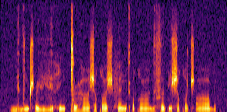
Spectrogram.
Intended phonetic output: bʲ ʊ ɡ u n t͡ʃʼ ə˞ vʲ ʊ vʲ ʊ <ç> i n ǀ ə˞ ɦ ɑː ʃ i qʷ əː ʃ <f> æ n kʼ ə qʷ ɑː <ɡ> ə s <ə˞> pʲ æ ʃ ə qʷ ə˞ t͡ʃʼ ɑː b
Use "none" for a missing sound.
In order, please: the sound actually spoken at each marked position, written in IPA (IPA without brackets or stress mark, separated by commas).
h, f, ɡ, ʌ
